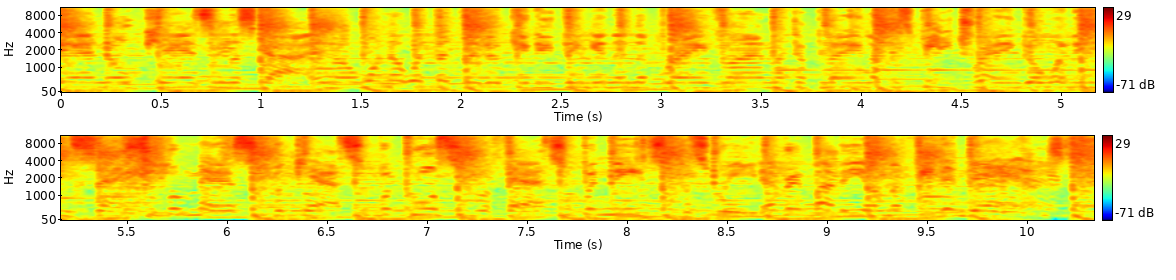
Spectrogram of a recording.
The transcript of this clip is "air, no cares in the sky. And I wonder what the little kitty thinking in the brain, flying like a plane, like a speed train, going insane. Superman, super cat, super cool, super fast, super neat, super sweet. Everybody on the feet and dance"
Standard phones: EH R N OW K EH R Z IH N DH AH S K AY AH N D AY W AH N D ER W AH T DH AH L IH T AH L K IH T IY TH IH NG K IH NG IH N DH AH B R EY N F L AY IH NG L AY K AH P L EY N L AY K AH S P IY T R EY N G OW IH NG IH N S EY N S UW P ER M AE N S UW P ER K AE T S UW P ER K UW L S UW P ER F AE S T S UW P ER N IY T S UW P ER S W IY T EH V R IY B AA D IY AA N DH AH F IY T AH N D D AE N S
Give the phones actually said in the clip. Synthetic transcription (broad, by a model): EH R N OW K EH R Z IH N DH AH S K AY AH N AY W AH N D ER W AH T DH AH L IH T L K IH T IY TH IH NG K IH NG IH N DH AH B R EY N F L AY IH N L AY K AH P L EY N L AY K AH S P IY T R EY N G OW IH NG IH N S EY S UW P ER M AE N S UW P ER K AE T S UW P ER K UW L S UW P ER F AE T S UW P ER N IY S UW P ER S W IY T EH V R IY B AA D IY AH N DH AH F IY T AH N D D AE N S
